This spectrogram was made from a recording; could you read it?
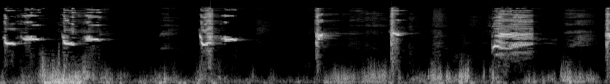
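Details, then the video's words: Oriental magpie-robin, Kacer Poci form with white breast, East Java, in full isian song: slurred whistled notes and harsh buzzy chirps in irregular bursts over low rumbling noise. "Burung Kacer Poci Jawa Timur Full Isian"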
